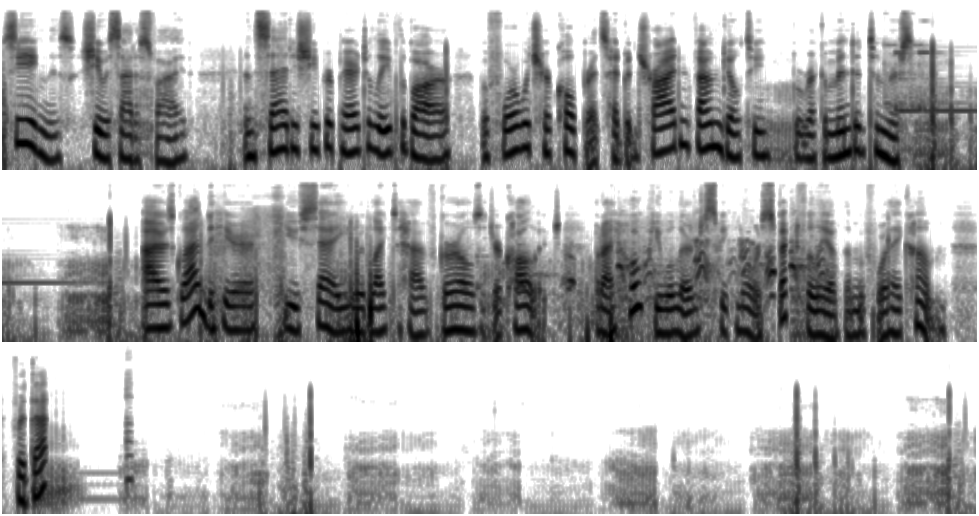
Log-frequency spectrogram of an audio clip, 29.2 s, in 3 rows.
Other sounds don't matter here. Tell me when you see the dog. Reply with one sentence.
You can hear the dog from 14.4 to 18.1 s.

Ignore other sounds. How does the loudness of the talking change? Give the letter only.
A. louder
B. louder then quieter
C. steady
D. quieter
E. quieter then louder
C.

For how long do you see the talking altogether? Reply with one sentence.
You can hear the talking for 18 seconds altogether.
